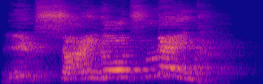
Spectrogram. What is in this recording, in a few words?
Pre Death Soldier Male; Battle; Barks; Dialog; Sinecure Soldier Male A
